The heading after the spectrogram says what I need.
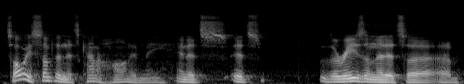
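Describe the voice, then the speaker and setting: Middle-aged male interviewee, fairly low voice, thoughtful and halting as he recounts and explains. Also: lively intonation, a little mellow. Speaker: interviewee, former air traffic controller and pilot. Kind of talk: interview testimony, recollection.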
